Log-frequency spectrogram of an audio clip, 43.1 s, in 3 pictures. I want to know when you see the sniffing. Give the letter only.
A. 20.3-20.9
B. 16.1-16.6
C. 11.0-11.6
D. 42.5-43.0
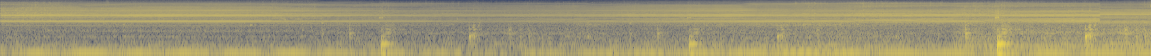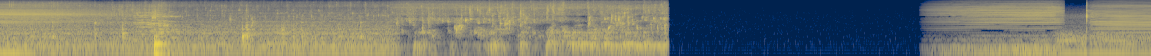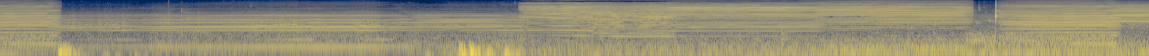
B.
